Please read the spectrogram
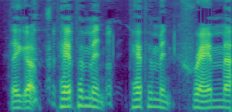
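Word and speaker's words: crème: I don't know how to say this word. C-R-E-M-E, with an accent acute on the E, the first creme. – E. – Creme. – So that's that makes it creme, does it? – Creme.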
